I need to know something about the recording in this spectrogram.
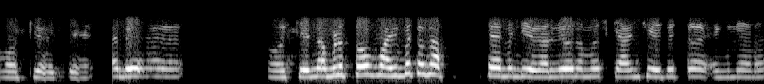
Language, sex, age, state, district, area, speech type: Malayalam, female, 18-30, Kerala, Ernakulam, rural, conversation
